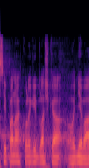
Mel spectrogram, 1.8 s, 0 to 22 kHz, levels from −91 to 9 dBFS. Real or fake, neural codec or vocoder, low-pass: real; none; 9.9 kHz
